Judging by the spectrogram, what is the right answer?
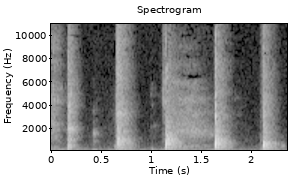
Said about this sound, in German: Hallo Hörer. wir machen mal einen Applaus.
